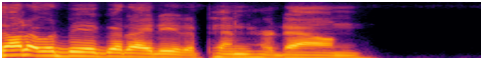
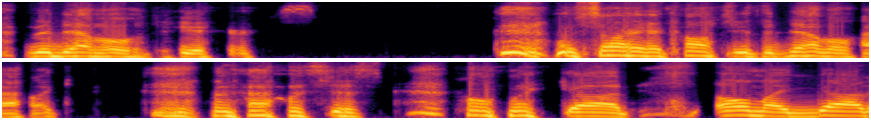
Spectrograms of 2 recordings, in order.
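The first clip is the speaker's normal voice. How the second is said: higher-pitched words through real laughter; laughing like crazy; 4 semitones higher than usual. Real, not acted. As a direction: apologize while cracking up. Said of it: "I'm laughing like an actual crazy person".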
